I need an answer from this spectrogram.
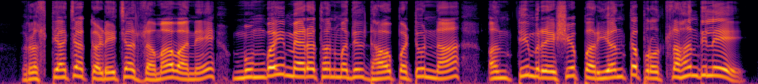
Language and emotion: Marathi, happy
